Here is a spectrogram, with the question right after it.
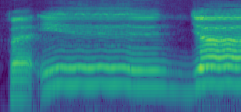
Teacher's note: Tapi bila datang jim disamarkan. Ikhfa maksudnya samar ataupun disembunyikan bunyi nun di antara huruf jim. Maksudnya nun pun tidak, jim pun tidak, dengan kadar dua harakat.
